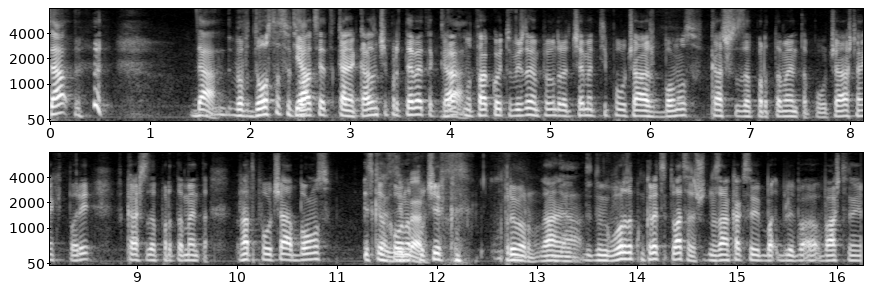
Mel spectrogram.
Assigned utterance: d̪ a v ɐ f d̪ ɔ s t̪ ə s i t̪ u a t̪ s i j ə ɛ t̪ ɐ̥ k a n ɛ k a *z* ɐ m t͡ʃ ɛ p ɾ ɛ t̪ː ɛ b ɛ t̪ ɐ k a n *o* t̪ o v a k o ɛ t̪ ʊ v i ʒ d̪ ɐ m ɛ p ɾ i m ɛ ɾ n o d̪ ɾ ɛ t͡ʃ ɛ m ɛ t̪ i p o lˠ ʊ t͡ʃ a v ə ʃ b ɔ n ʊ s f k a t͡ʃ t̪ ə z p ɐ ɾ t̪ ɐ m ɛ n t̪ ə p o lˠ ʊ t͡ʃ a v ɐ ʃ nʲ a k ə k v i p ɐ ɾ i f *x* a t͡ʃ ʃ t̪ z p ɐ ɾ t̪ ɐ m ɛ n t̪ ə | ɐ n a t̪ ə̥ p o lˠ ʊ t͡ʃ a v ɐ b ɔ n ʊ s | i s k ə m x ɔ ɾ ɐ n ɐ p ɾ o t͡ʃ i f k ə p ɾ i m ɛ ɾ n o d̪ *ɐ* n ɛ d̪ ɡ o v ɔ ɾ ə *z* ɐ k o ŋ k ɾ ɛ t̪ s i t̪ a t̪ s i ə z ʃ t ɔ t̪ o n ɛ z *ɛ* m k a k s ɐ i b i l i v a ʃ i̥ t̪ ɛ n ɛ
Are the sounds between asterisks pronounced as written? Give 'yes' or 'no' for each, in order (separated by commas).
yes, yes, no, no, yes, no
